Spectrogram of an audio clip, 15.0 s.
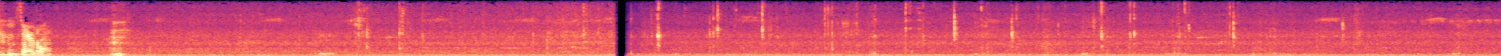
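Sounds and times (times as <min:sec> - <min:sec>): chewing with mouth clicks: 0:03.1 - 0:04.4, 0:05.2 - 0:15.0.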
